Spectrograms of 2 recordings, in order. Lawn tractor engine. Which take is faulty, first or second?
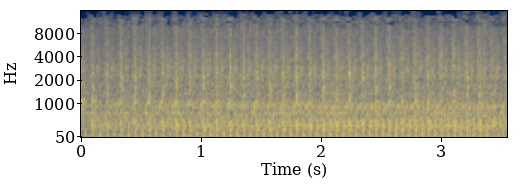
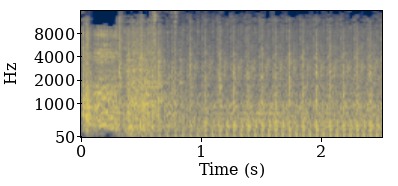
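first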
